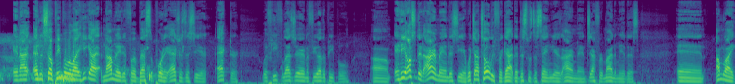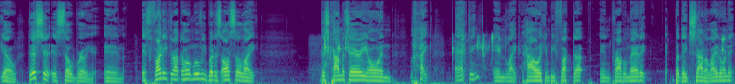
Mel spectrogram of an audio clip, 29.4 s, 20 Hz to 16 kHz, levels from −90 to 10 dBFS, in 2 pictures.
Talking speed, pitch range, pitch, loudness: 190 wpm, 110-145 Hz, 125 Hz, -15 LUFS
